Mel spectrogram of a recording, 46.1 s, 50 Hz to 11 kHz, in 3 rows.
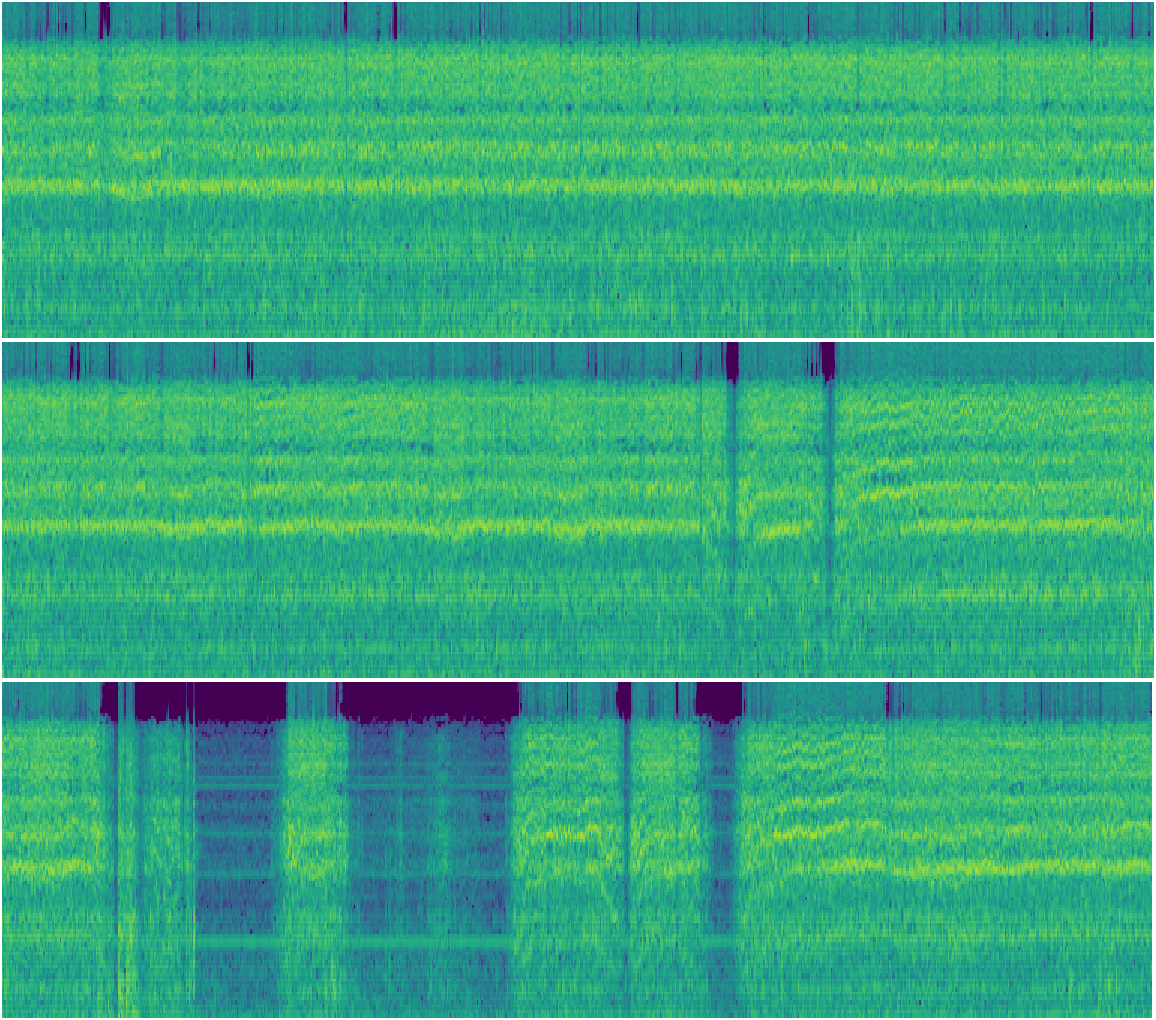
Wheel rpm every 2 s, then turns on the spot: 230, 230, 230, 230, 230, 230, 240, 240, 230, 230, 230, 210, 120, 200, 220, 160, 40, 40, 100, 100, 180, 220, 190.
24-26 34-36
